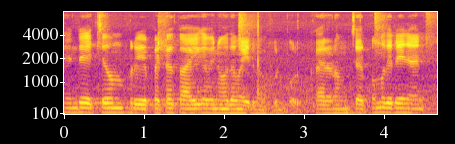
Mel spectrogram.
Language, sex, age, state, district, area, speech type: Malayalam, male, 18-30, Kerala, Kozhikode, urban, spontaneous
